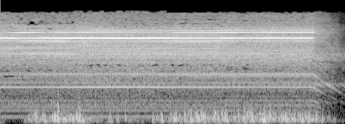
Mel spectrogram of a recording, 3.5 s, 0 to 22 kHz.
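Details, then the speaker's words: Milwaukee M12 die grinder with a different, better-balanced Roloc abrasive disc: clean steady high-pitched motor whine, no wobble or chatter, only slightly noisier than with the stock attachment; normal running, no vibration. "no vibration minimal noise just mostly motor I mean there's a slight amount more noise with this in with this in than just the the stock piece that comes out by itself"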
